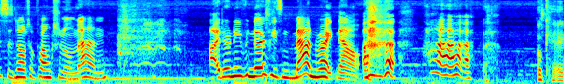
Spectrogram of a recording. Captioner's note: chuckles nervously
